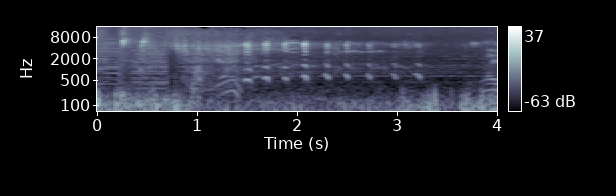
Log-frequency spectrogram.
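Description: Wind buffeting the microphone in gusts, with background music under it. In the middle comes a run of about eight short, rising-and-falling voiced notes.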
